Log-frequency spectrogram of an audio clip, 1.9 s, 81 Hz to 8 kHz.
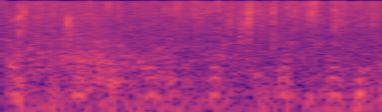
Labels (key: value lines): label: biophony
recorder: SoundTrap 500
